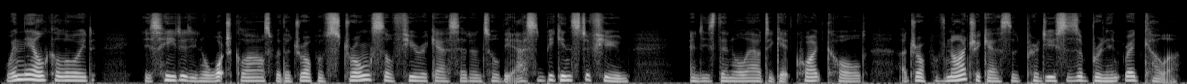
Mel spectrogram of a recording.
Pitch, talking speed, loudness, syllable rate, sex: 165 Hz, 195 wpm, -20 LUFS, 5.6 syllables/s, female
